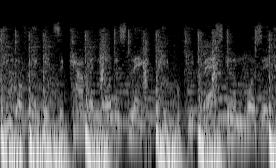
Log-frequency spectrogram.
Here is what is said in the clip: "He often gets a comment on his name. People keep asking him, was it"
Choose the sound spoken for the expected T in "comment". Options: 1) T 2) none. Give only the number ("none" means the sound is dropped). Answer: 2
